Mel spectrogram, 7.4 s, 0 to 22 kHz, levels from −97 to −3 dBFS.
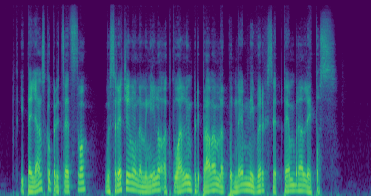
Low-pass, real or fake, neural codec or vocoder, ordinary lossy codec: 19.8 kHz; fake; codec, 44.1 kHz, 2.6 kbps, DAC; none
